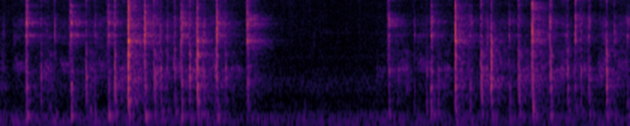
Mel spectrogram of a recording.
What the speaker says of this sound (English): Just give it a little extra stir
